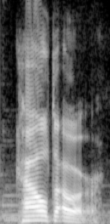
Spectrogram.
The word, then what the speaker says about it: Caldaur: Or is it... no, Caldaur. Dower? Dower? No, it's not D-U-A, it's Dower. Dower.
